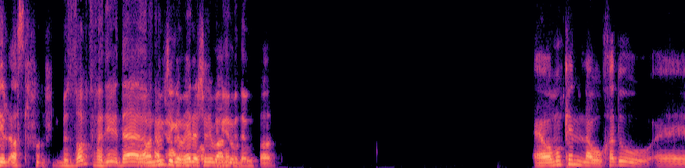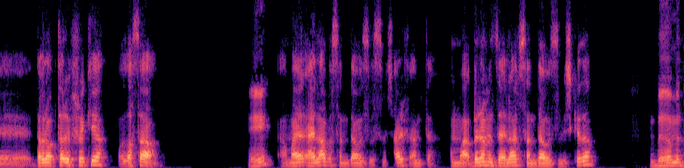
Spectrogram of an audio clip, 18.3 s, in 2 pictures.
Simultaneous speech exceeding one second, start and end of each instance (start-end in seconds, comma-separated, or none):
1.8-3.5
